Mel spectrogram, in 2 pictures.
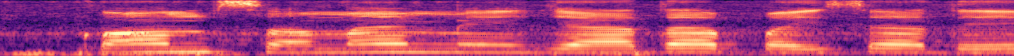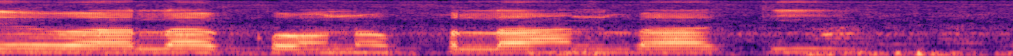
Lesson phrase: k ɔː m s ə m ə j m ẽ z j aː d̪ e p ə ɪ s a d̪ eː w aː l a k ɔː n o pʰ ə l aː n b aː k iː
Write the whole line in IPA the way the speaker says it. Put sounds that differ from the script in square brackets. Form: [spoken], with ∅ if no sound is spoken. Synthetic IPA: k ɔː m s ə m ə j m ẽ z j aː d̪ [a] p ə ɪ s a d̪ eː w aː l a k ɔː n o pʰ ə l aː n b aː k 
